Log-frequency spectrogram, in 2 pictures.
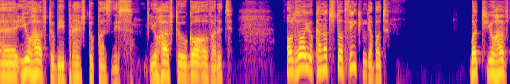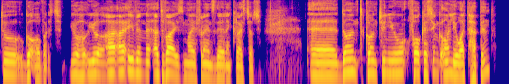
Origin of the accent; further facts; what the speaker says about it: Iraq; I told him, I'm from Iraq.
